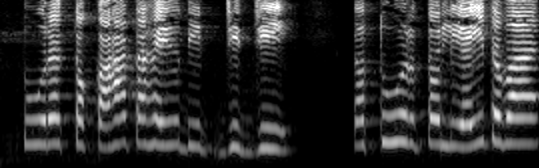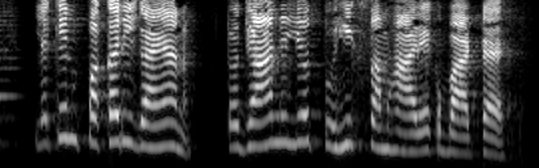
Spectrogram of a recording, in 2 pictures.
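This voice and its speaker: At an extremely high pitch and moderate pace, a squeaky cartoonish character voice speaks. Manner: fearful, anxious.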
